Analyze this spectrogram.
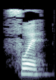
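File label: "fue", Spanish; verb-conjugator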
